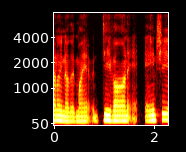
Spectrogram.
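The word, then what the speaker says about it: Achane: know the my Devon Anie. Is that how you say his name? I think it's Achon.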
